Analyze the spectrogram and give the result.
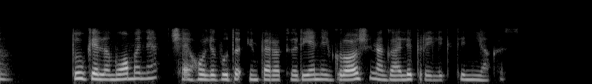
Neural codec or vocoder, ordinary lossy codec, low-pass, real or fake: codec, 16 kHz, about 1 kbps, DyCAST, with the encoder's durations; Opus, 32 kbps; 5.4 kHz; fake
